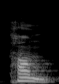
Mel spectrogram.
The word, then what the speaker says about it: thumb: यदि अगर चौथा एग्जाम्पल के बाद देखें तो THUMB थम, इसको क्या पढ़ेंगे?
